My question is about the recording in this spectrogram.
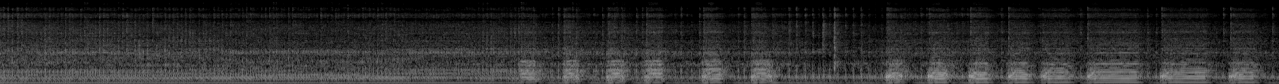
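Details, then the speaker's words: Old Craftsman two-stroke chainsaw, primer pumped, choke on: idles smoothly and revs cleanly on repeated throttle blips without bogging; runs well, later tuned on the carburetor screws. "So we got another one running. We're going to chalk that up as a win."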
